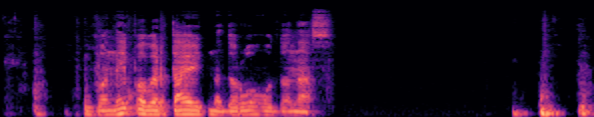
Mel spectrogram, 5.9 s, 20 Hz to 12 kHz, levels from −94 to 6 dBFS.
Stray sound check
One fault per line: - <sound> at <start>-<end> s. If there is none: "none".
none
